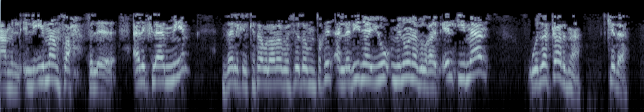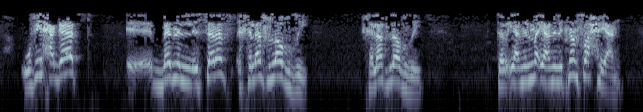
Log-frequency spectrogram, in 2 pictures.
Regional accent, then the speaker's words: Egypt; نعم احنا مصريين بس أم القرى مكة

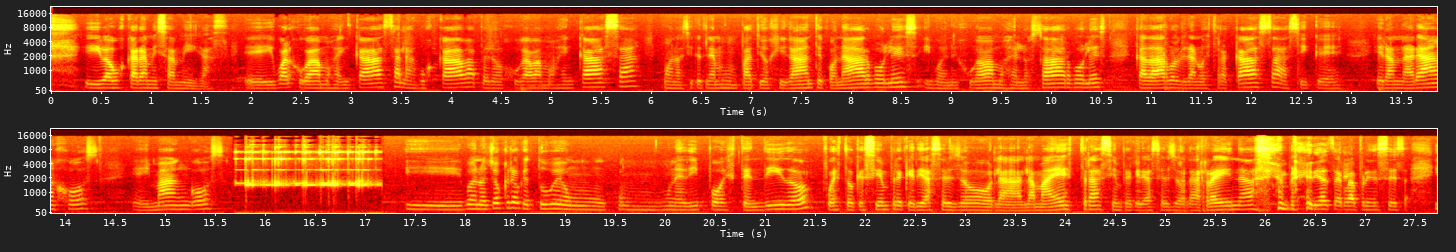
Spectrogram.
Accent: Posadas, Misiones, Argentina; Mi infancia fue en Posadas Misiones. De las cosas lindas que me acuerdo, por ejemplo, cuando jugaba mucho. En la provincia se estila dormir la siesta. Mi mamá me obligaba a dormir la siesta.

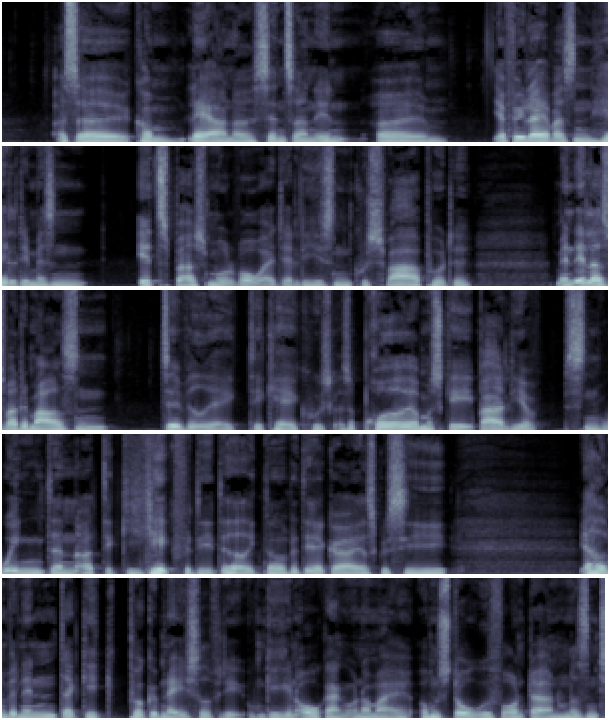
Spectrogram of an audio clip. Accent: Frederiksberg, Capital Region, Denmark; born there; Jeg blev født på Frederiksberg Hospital. Mine forældre boede i en lille lejlighed på Vesterbro

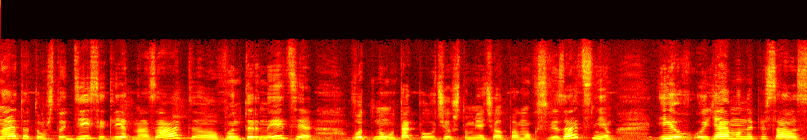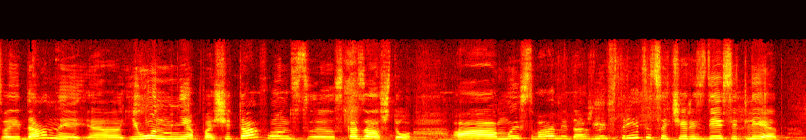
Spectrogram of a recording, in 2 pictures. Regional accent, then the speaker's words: Kyrgyzstan; born there; я родилась в Киргизии

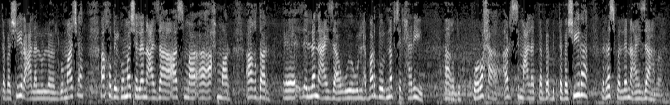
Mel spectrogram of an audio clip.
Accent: Akhmim, Sohag Governorate, Egypt; جمعية بالنسبة لنا تعتبر مكان للشغل ومكان للترفيه، لأن إحنا عندنا في الصعيد ما فيش لا كازينو ولا نادي ولا أي حاجة

